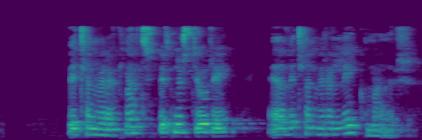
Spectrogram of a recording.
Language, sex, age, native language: Icelandic, female, 40-49, Icelandic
